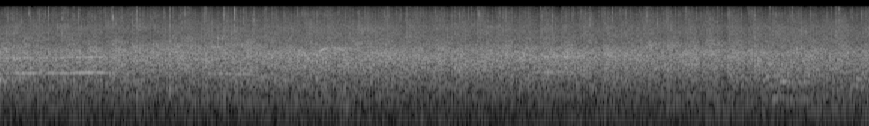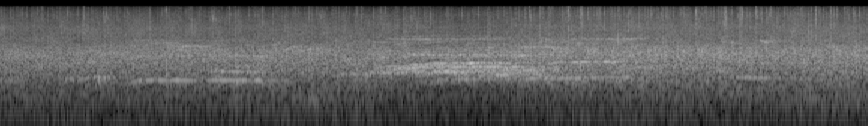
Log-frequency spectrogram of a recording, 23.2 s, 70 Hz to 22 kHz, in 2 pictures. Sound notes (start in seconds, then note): 0.1 applause; 17.0 applause, cheering; 21.1 applause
